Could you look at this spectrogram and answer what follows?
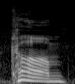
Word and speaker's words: Kamala: harris by the way the pronunciation com this is true is the same as in communist so it's unless you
